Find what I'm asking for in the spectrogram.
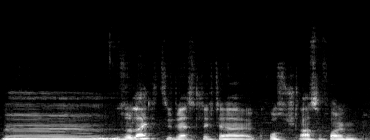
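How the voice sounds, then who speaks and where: A man's voice: a little high, slow pace, vocal fry, darkish tone. Man casually playing tabletop, music behind. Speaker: player. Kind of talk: casual tabletop game talk.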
